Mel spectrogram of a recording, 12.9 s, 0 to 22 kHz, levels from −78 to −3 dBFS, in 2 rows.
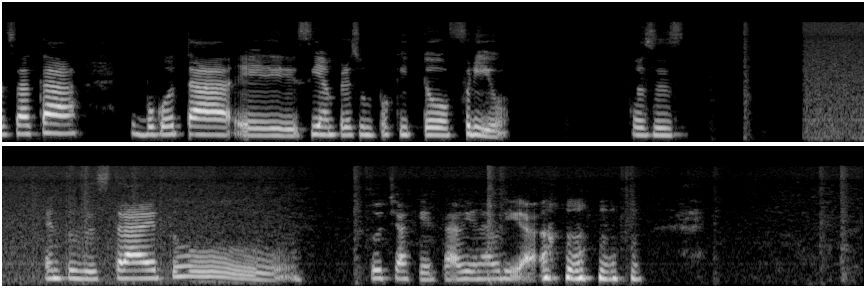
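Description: Noise suppressor catching up, 6.01 to 8.68 s: the room noise behind the speech jumps by about 20 dB around 6 s, and the suppressor's noise estimate lags. The noise is briefly louder, then sinks by about 10 dB as the estimate adapts over 2.67 s.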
